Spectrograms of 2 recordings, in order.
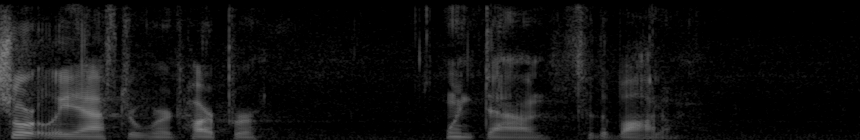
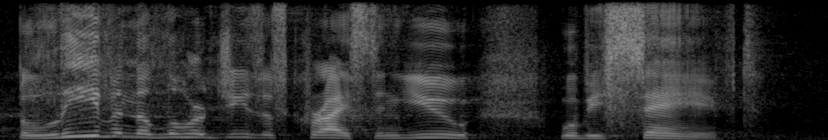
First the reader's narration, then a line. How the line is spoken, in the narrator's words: Harper pleaded with him with his dying breath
